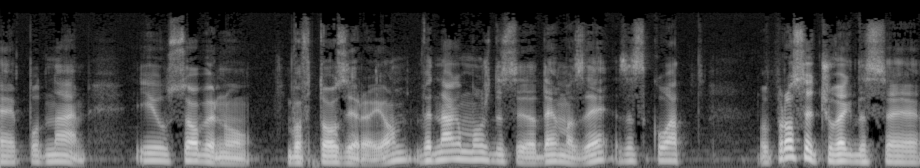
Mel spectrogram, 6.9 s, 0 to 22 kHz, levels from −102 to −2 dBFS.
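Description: No technical faults are audible anywhere in this speech recording.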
